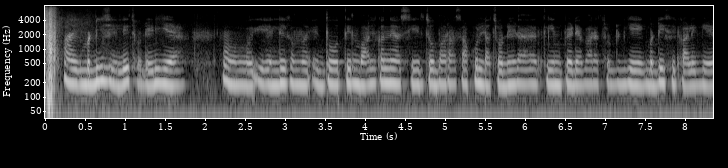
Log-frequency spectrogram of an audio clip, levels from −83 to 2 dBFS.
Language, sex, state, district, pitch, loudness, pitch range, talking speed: Marwari, female, Rajasthan, Nagaur, 185 Hz, -26 LUFS, 180-190 Hz, 230 wpm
